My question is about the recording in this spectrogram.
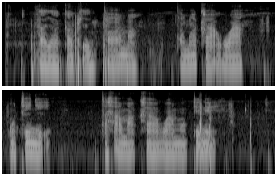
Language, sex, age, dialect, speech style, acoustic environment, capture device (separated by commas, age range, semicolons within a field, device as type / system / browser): Hausa, male, 25-34, Nigeria - Nigerian Standard, relaxed, nature, mobile / Linux / Chrome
